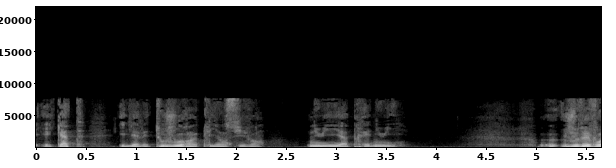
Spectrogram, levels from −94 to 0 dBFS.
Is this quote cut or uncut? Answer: uncut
